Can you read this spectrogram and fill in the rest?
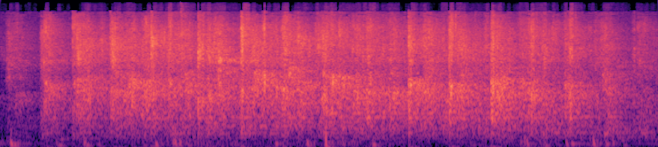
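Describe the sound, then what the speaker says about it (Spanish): An audience at a soybean research talk applauds, a steady crowd of clapping hands with some louder individual claps up close, sustained throughout. "quería hacerles un aplauso"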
